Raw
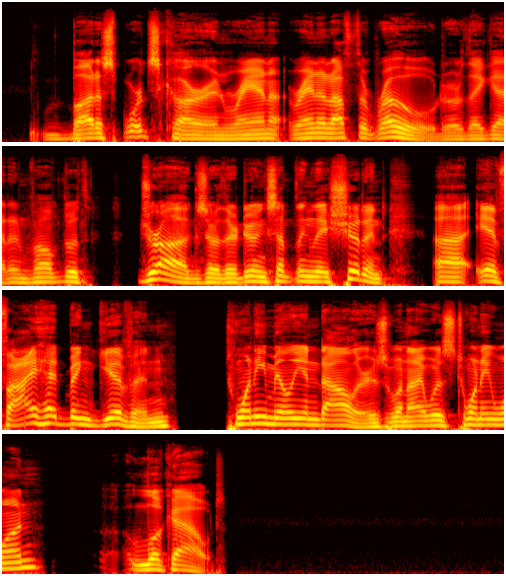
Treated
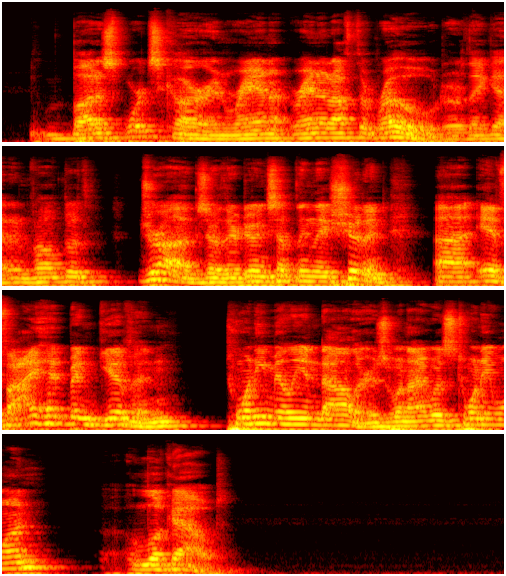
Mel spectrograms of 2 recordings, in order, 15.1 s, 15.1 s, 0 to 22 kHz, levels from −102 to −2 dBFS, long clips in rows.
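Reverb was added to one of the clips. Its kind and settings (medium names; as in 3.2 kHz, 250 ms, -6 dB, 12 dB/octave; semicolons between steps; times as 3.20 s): simulated room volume 160 m³, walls furnished, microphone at 1.6 m; trim -2.5 dB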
